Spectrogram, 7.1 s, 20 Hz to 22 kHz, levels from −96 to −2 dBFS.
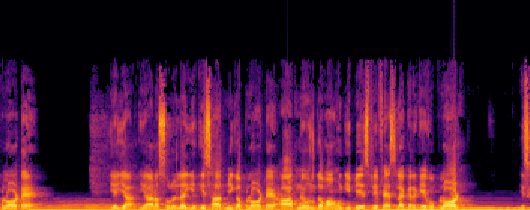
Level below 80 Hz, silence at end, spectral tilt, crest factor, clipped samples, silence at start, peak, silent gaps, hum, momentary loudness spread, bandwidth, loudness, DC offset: -40 dBFS; 0 s; -5 dB/octave; 14 dB; under 0.1%; 0 s; 0 dBFS; none; none; 8 LU; 15.5 kHz; -15 LUFS; under 0.1%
